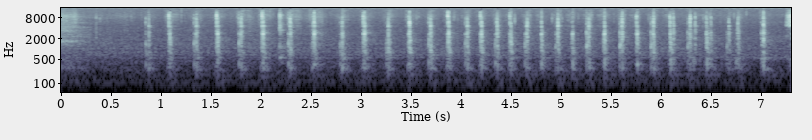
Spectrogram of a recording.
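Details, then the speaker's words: 2002 Chevy Blazer, noise from the front in four-wheel drive: sharp, regular clicks about four or five per second as the front driveshaft is worked by hand at the transfer case; play in the rear CV joint of the front driveshaft: worn CV joint. "so I'm going to say the issue with the noise is in this joint right here"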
